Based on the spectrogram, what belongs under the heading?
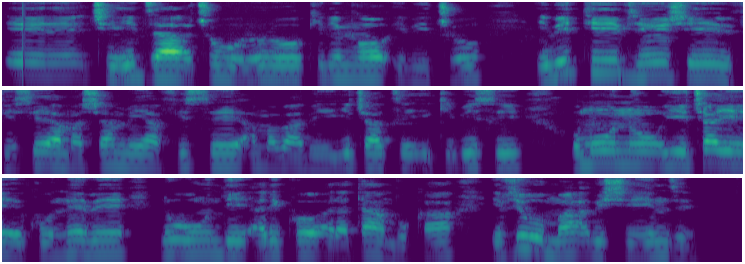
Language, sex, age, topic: Rundi, male, 25-35, education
